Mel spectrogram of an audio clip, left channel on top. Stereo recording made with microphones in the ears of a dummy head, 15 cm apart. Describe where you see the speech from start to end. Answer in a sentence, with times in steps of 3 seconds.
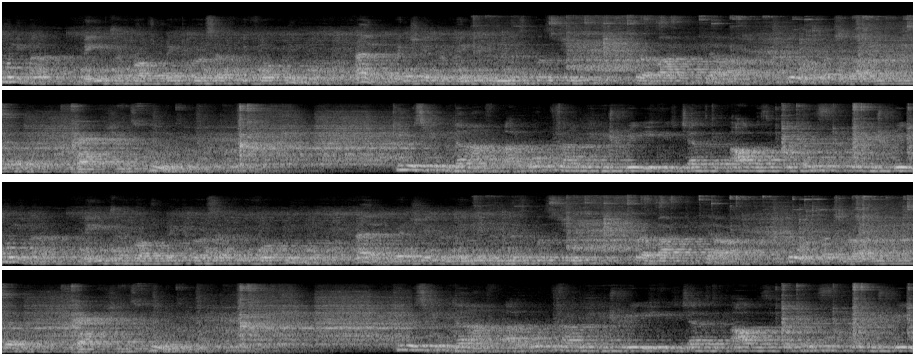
You can hear the speech on the left from 0 s, on the right from 6 s, in the centre from 9 s and on the left from 12 s.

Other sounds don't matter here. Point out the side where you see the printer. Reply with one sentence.
In this clip you hear the printer in the centre.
